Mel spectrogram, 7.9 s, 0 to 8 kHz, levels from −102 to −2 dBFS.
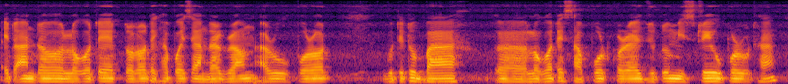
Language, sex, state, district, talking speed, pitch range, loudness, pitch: Assamese, male, Assam, Hailakandi, 130 wpm, 95-100 Hz, -18 LUFS, 100 Hz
